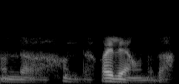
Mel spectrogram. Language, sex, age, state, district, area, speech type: Nepali, male, 60+, West Bengal, Kalimpong, rural, conversation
